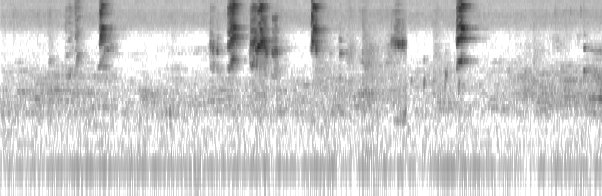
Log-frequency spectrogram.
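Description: Caged birds chirping: about half a dozen short, sharp high calls, the loudest bunched in the middle, over a faint low steady hum.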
